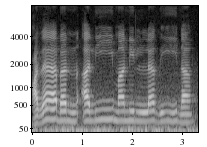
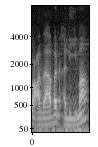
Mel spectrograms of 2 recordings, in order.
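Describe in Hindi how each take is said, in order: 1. Aliman अगले शब्द में सीधे मिल जाता है। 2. यह alima के बाद रुकता है, बिना n की आवाज़ के। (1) "मिला के पढ़ेंगे तो बोलेंगे" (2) "वक्फ की हालत में आप बोले अलीमा"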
